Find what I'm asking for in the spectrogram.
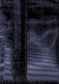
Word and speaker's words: Koth Biral: Tell me about Koth Biral. Is that how you say it? – Koth Biral, yeah.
